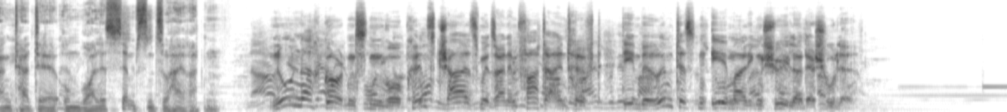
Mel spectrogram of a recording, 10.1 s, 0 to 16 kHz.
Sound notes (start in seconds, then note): 2.4 voiceover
